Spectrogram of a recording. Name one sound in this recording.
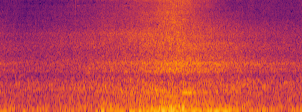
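A bus roars past close by, then fades.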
